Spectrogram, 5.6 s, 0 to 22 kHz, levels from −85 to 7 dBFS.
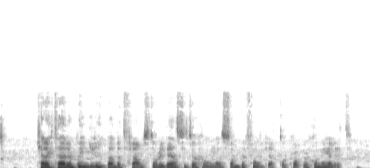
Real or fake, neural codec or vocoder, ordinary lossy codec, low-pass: real; none; MP3, 96 kbps; 9.9 kHz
